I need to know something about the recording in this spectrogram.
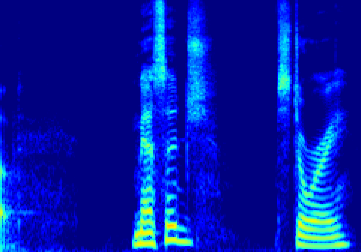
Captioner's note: voiceover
